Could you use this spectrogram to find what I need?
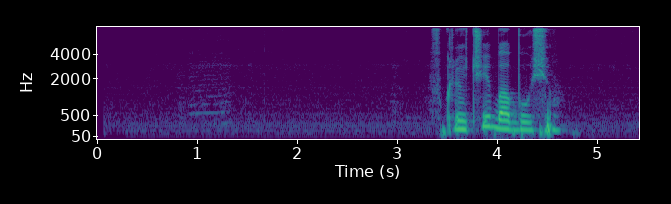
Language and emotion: Russian, neutral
